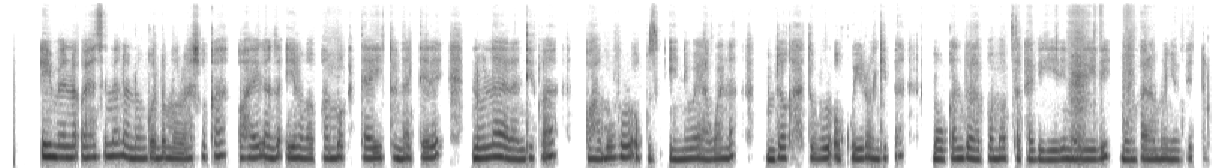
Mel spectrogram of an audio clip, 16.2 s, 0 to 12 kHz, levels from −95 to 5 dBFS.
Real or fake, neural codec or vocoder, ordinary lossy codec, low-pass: real; none; AAC, 48 kbps; 10.8 kHz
